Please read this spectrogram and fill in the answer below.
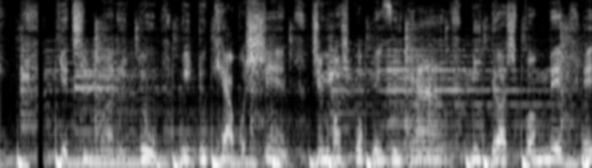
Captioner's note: raping in Ojibwe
